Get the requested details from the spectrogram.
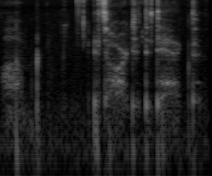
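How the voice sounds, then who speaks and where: Slow, whispering ASMR food-tasting host.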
